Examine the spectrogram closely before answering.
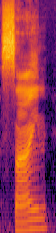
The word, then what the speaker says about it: sine: in mind is that the way it's written and the way you say that's different Okay so as a function It's s i and sin or cos cos but this is pronounced as sine and this is pronounced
